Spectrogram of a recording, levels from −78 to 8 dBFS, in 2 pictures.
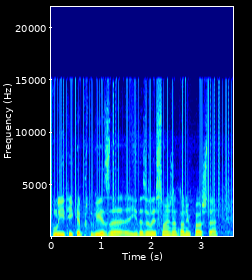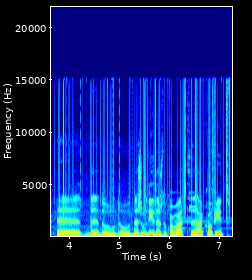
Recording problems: crackle, like an old record; noticeable; 15 dB below the speech
train or aircraft noise; faint; throughout; 20 dB below the speech

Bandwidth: 15 kHz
